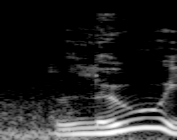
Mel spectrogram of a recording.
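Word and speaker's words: Louie: Louis, you have to say it like that.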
